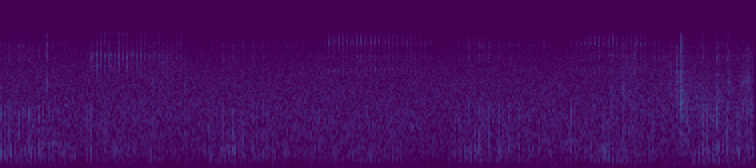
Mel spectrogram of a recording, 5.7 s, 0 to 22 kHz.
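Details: Quiet purring from Romashka, a pet cat, recorded in April 2023. A continuous low rasp rises and falls gently with her breathing, with a faint click near the end and no other sounds.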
